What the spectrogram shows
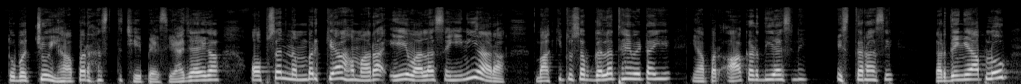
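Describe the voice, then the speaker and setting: A male teacher with a sore, hoarse throat, leading an online exam-prep class in a calm, unhurried and affectionate way. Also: sits high, no room sound, clean studio sound.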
